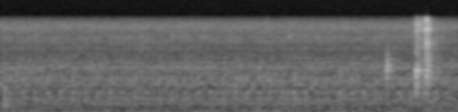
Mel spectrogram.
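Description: Steady faint hum inside an ambulance's patient compartment. Right at the end comes a brief soft hiss as a nitroglycerin pump spray is pressed.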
